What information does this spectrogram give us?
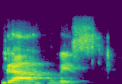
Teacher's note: la sílaba tónica es gra, porque es donde recae el acento tonal.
